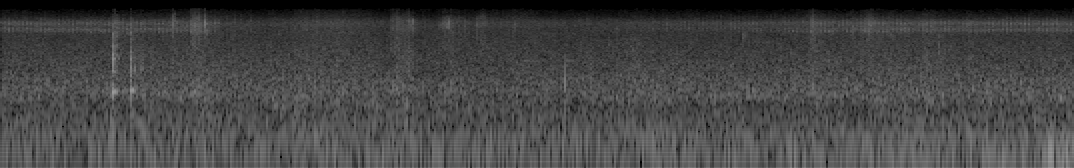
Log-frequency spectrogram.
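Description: Steady high-pitched chirring of insects in grass, swelling now and then. A few short clicks and rustles stand out, the loudest about one and two seconds in.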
